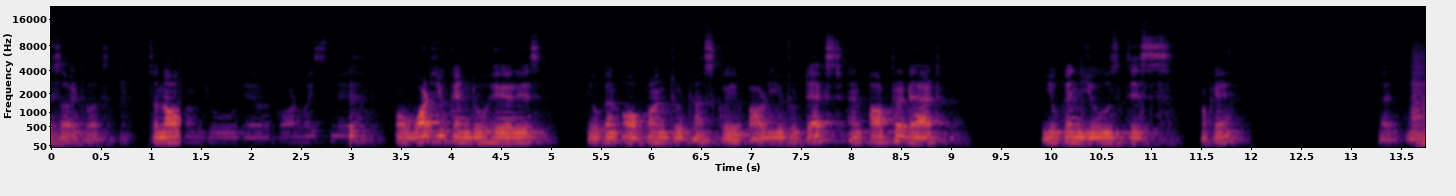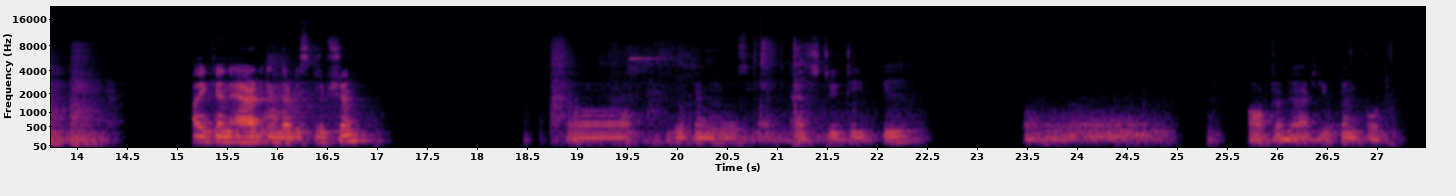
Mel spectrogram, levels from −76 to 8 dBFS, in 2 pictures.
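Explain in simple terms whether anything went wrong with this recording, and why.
From 1.29 to 2.99 s the sound almost disappears, leaving only a much quieter remnant. That's likely one channel inverted, cancelling itself when mixed down.

At 8.88 to 9.70 s everything plays about 6% slower and a semitone lower. At 21.72 to 22.58 s it's 6% faster and a semitone higher. Likely a drift correction step each time.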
